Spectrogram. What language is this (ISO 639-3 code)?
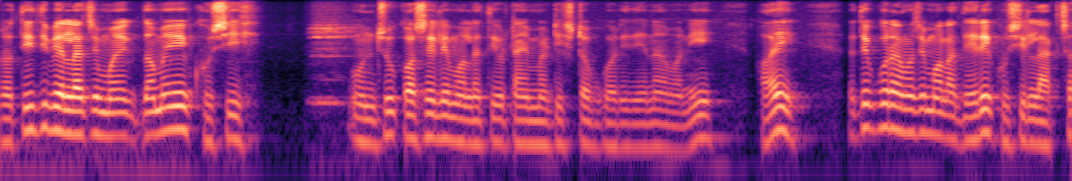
nep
